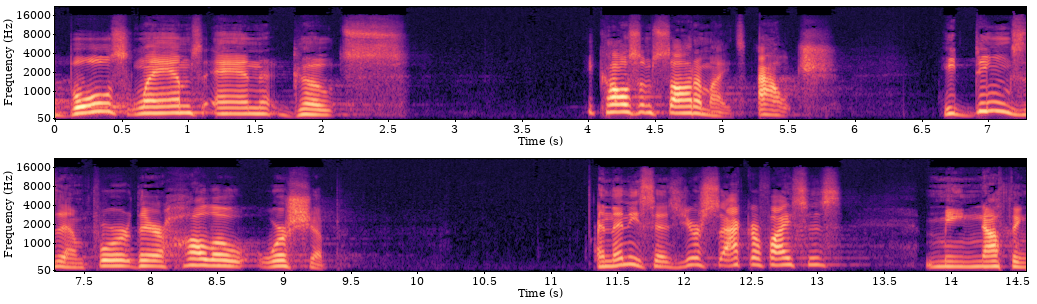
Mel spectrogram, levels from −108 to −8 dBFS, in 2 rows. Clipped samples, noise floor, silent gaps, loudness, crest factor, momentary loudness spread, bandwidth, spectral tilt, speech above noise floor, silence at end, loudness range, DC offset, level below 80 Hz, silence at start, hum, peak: under 0.1%; -75 dBFS; none; -21 LUFS; 22 dB; 15 LU; 16 kHz; -4.5 dB/octave; 54 dB; 0 s; 6 LU; under 0.1%; -78 dBFS; 0 s; none; -2 dBFS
